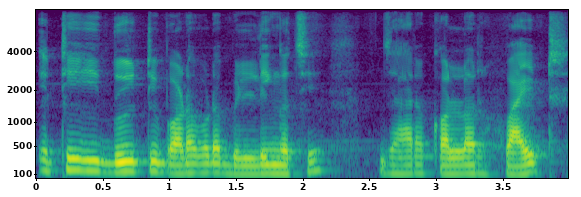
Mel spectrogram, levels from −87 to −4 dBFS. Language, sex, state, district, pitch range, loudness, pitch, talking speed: Odia, male, Odisha, Khordha, 105-130 Hz, -17 LUFS, 115 Hz, 150 wpm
